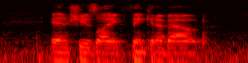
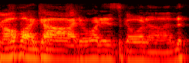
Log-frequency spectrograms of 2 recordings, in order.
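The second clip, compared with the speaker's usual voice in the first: retold shock; 9 dB louder than usual. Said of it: "and I was just like".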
